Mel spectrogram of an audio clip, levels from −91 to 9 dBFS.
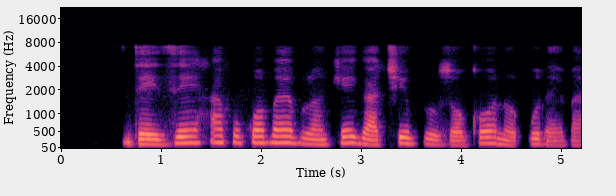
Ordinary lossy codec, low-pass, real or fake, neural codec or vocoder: none; 7.2 kHz; fake; codec, 16 kHz in and 24 kHz out, 1 kbps, XY-Tokenizer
